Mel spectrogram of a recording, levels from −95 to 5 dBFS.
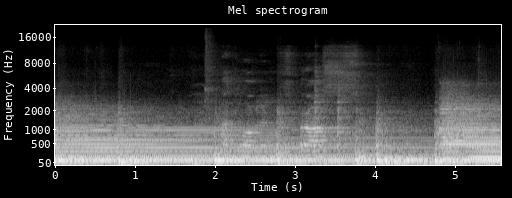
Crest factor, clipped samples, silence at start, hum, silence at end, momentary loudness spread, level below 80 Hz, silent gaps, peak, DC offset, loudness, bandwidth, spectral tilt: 10 dB; under 0.1%; 0 s; none; 0 s; 4 LU; -18 dBFS; none; 0 dBFS; under 0.1%; -13 LUFS; 3.1 kHz; -11 dB/octave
